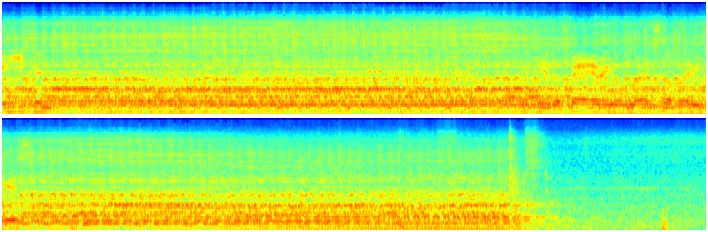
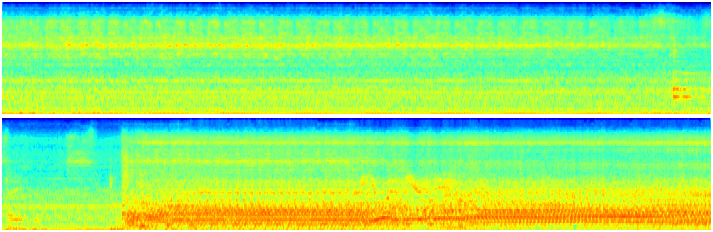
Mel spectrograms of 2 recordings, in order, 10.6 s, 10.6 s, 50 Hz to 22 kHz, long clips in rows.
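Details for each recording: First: Refrigeration unit condenser fan motor, tank 2, runs with a rough, rhythmic whirring over its hum from a worn motor bearing; motor to be replaced. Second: Newly replaced fan motor in one of two units running with a steady low hum, then a louder airy rush as it speeds up; no knocking or grinding; normal fan motor running.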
